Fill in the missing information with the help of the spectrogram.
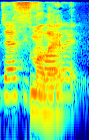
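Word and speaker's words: Jussie Smollett: How do you say it? Is it Jesse Smollett? – Right.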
